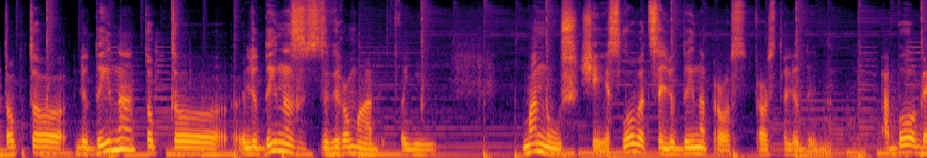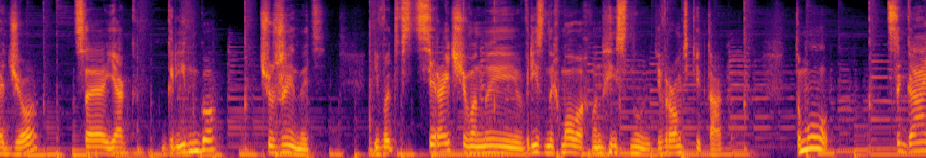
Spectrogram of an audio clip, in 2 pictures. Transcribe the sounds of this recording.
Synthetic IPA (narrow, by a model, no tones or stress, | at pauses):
t̪ɔpt̪ɔlʲʊd̪ɪnɐt̪ɔpt̪ɔlʲʊd̪ɪnɐzɦɾɔmɑd̪ɪt̪ʋɔjɛji | mɐnuʂt͡ʃɛ̰jɛ̰slˠɔʋɐt̪sɛlʲʊd̪ɪnɐpɾɔspɾɔst̪ɔlʲʊ̰d̪ɪ̰nɐ̰ɐ̰bɔɡɐd͡ʒɔt̪sɛjɐkɡɾʲinɡɔt͡ʃʊʐɪnɛt͡sʲiʋɔt̪fsʲiɾɛt͡ʃʲiʋɔnɪʋɾʲiznɪxmɔʋɐxʋɔnɪːsnujʊtʲiʋrɔmsʲkʲijt̪ɑkɔ | t̪ɔmut̪sɪɡɑ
